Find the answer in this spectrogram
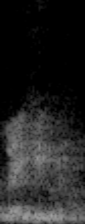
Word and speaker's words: Leahy: In 2015, March of 2015, I was invited to Vermont by Senator Patrick Leahy, or Leahy, this is how you say it in the States, the senior Democratic senator, because he was having his second environmental summit in Burlington.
